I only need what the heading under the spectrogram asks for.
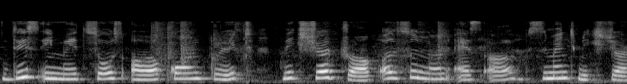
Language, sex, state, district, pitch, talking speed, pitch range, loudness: English, female, Sikkim, Gangtok, 260 Hz, 125 wpm, 225-280 Hz, -16 LUFS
